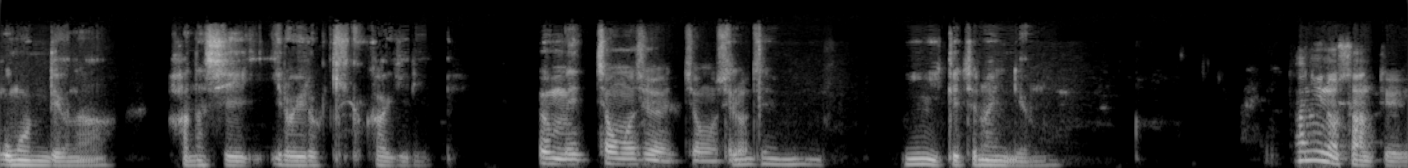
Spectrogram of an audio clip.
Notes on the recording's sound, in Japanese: ３人で初ZOOM。収録地：それぞれの家（ZOOM収録）。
